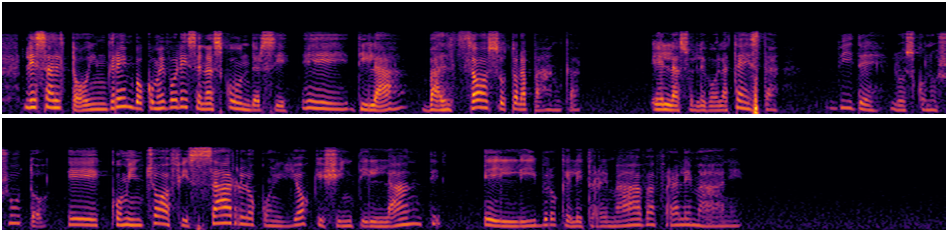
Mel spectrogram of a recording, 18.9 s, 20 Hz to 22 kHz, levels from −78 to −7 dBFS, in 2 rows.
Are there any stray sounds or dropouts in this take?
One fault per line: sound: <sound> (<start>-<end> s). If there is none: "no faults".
no faults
